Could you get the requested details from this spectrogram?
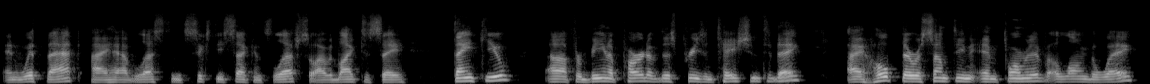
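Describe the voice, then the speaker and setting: A man's voice: mid-range voice, normal speed, creaky, a little mellow. Earnest man wrapping up a webinar talk. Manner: self-deprecating, filler-heavy, earnest. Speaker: guest presenter. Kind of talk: webinar presentation. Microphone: video call.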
